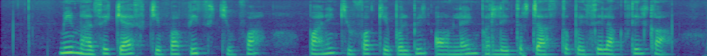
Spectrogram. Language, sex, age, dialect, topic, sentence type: Marathi, female, 25-30, Northern Konkan, banking, question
